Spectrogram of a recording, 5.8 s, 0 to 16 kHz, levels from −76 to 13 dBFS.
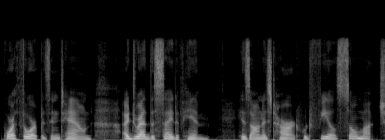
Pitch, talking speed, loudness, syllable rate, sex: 190 Hz, 185 wpm, -19 LUFS, 4.0 syllables/s, female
